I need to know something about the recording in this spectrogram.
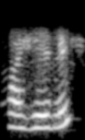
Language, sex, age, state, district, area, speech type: Kannada, female, 18-30, Karnataka, Bangalore Urban, rural, conversation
